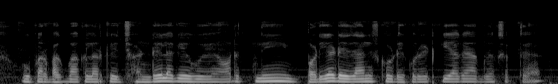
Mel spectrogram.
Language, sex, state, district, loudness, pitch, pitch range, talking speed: Hindi, male, Bihar, Saran, -31 LUFS, 130 Hz, 120-135 Hz, 225 wpm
